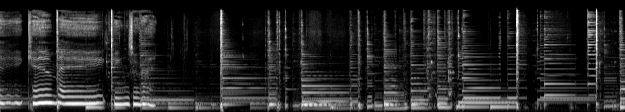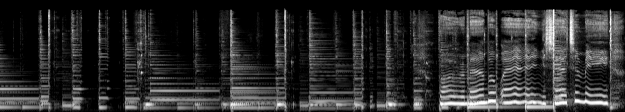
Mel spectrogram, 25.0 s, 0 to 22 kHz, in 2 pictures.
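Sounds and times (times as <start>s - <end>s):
person singing with vibrato: 0.0s - 3.2s, 21.0s - 25.0s
acoustic guitar strumming: 0.0s - 25.0s.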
